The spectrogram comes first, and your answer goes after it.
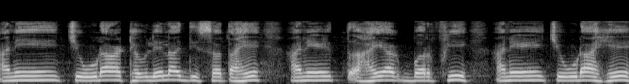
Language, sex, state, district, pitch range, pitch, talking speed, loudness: Marathi, male, Maharashtra, Sindhudurg, 175-195 Hz, 185 Hz, 115 wpm, -15 LUFS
